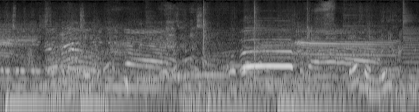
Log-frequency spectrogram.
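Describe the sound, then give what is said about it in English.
A flock of sheep bleats in overlapping, wavering cries throughout, fairly loud, while their shepherd calls out to the flock over them, with a strong sustained call midway. “This is the shepherd. Notice the sheep don't come the first time.”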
